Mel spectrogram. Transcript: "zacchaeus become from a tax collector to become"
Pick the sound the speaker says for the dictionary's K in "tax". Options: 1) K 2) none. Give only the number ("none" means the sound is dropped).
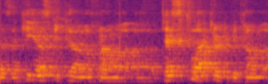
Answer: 2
